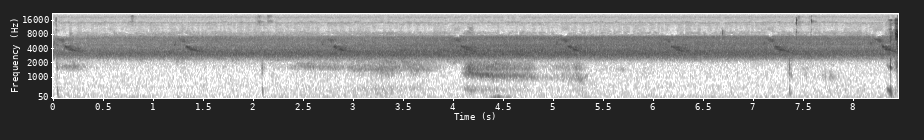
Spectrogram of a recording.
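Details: Cicadas in a forest at Big Bend, Texas, in May 2022 give a steady, high, buzzing drone with faint pulsing, a chorus that builds through the day's heat; a few brief bird notes break in.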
